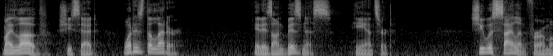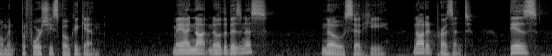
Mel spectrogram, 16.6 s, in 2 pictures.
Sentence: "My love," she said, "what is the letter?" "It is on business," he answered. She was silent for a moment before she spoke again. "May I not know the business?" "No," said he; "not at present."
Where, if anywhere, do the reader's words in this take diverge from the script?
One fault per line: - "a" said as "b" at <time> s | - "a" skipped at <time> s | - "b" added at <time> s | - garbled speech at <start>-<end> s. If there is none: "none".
- "Is" added at 15.9 s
